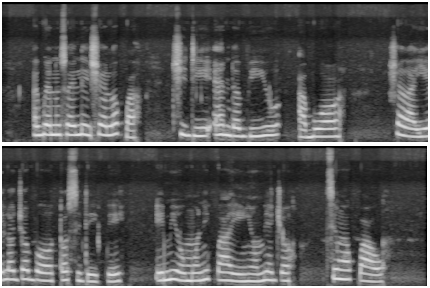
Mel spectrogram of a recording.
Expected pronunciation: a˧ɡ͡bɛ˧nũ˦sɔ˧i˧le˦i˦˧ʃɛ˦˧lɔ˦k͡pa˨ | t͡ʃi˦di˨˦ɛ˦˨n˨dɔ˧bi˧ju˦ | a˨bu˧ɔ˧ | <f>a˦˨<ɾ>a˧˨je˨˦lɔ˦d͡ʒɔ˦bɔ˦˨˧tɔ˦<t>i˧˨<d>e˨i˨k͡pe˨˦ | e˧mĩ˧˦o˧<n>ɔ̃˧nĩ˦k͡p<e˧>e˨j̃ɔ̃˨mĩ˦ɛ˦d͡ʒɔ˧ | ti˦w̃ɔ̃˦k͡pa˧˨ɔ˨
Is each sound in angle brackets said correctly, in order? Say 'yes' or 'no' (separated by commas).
no, yes, no, yes, no, no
